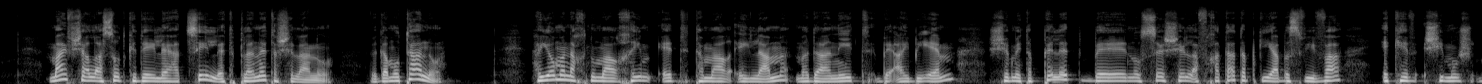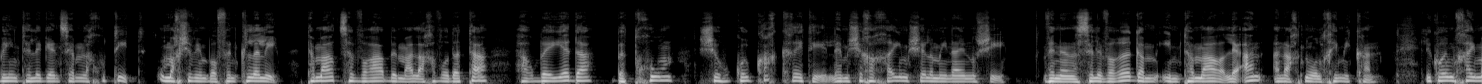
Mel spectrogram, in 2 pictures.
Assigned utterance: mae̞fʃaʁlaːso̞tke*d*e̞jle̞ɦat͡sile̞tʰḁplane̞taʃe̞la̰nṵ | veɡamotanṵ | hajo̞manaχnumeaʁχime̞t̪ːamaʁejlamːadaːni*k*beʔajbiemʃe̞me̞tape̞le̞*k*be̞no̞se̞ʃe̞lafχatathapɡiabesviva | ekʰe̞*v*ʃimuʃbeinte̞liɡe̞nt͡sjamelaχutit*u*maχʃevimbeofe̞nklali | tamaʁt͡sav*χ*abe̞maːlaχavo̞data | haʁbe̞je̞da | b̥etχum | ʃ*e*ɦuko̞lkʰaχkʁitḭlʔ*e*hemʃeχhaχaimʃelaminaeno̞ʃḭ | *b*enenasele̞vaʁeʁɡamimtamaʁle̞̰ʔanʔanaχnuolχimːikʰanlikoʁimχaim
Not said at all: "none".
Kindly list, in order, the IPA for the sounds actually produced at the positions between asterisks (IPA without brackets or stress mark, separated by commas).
d, t, t, v, u, ʁ, e, e, v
